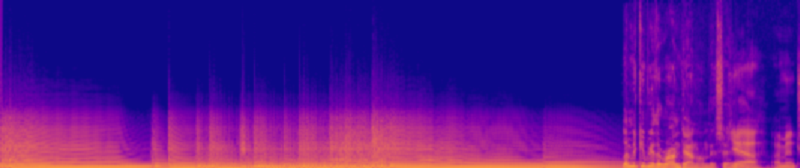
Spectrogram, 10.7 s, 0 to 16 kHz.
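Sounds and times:
distorted electric guitar with three pickups: 0.0s - 8.3s
speech: 8.4s - 10.6s.

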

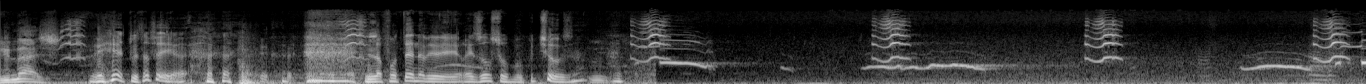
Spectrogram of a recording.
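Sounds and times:
owl hooting: 0.0s - 1.0s, 3.4s - 5.2s, 6.1s - 13.6s
speech: 0.0s - 6.6s
faint night ambience: 0.0s - 13.6s
laughter: 1.8s - 4.0s.

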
